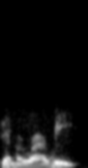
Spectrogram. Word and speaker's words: Demerary: or back then it was called Demerary. It was spelled D-E-M-E-R-A-R-Y, and now it is spelled D-E-M-E-R-A-R-A, so Demerara, but it's the same place.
